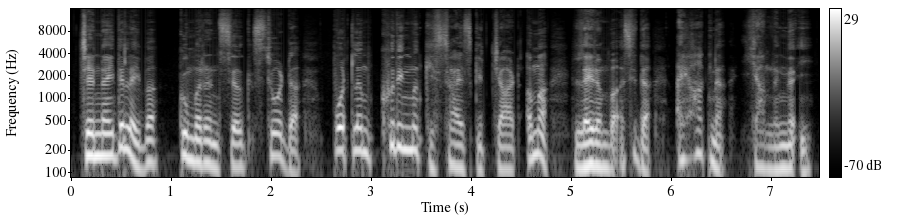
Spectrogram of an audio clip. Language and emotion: Manipuri, surprised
